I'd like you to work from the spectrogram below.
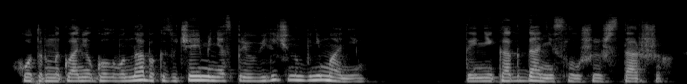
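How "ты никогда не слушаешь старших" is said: low, slow and soft, squeezed through teeth; through gritted teeth. Acted. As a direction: grind out a quiet threat. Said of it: "процедил он сквозь зубы".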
